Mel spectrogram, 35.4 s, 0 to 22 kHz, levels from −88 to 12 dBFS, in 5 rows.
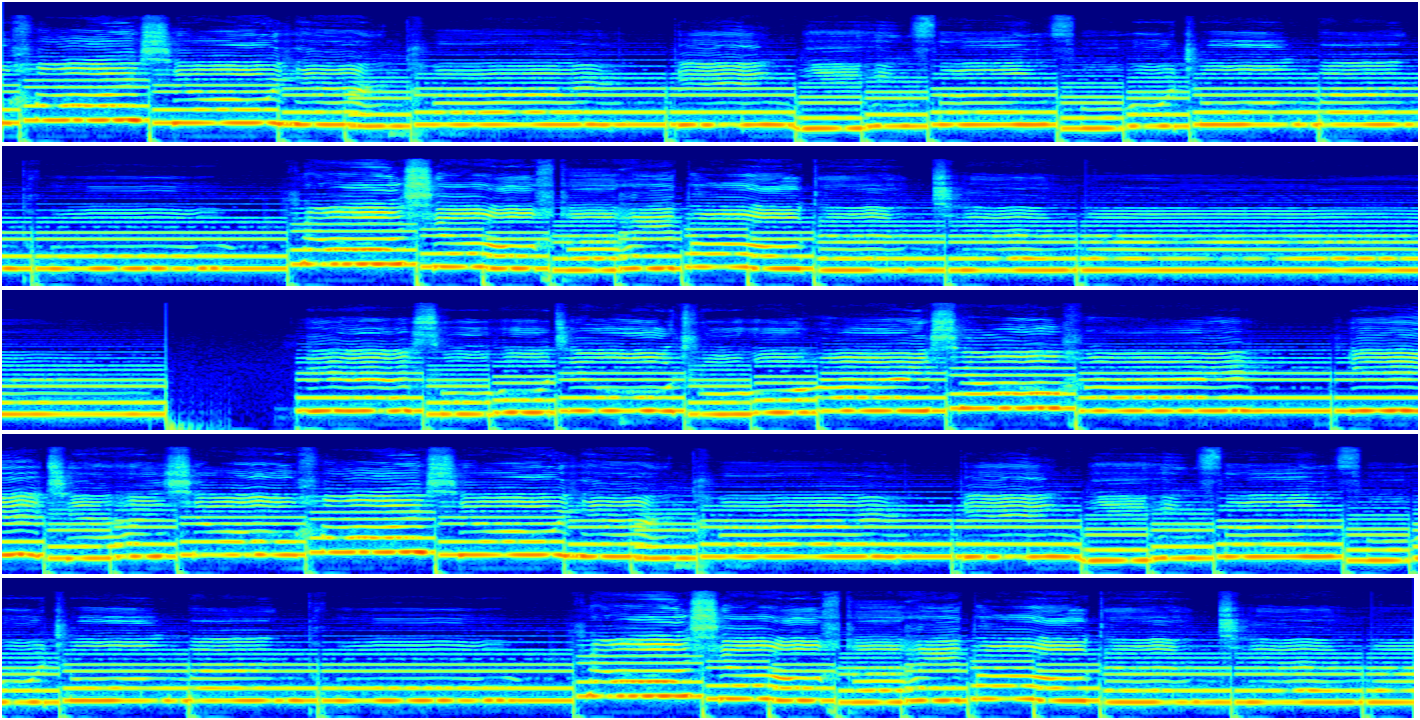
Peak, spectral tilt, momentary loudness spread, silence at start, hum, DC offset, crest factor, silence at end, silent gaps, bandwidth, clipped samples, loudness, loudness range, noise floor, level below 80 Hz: -2 dBFS; -3.5 dB/octave; 5 LU; 0 s; none; under 0.1%; 16 dB; 0 s; none; 14 kHz; under 0.1%; -17 LUFS; 3 LU; -56 dBFS; -50 dBFS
